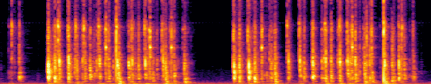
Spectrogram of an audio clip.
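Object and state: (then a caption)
Mechanical keyboard with PBT keycaps. Fingertips with short nails type fast on a full-size mechanical keyboard with Razer clicky green switches and dyed PBT plastic keycaps, resting on a desk. Two bursts of rapid, continuous, bright clicky key presses with sharp, short attacks are separated by a brief pause, over a faint steady low hum.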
